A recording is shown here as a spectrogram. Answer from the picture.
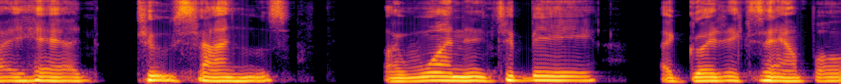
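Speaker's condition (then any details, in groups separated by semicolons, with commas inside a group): Parkinson's disease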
